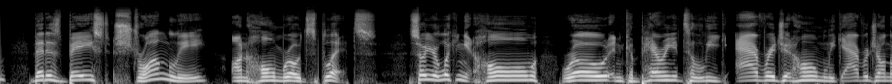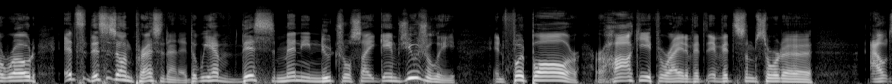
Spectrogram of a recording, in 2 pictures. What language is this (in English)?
English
